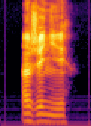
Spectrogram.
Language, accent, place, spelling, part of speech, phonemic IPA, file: French, France, Lyon, ingénier, verb, /ɛ̃.ʒe.nje/, LL-Q150 (fra)-ingénier.wav
- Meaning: to strive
